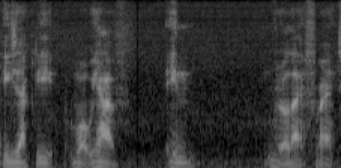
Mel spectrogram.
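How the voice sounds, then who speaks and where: A man's fairly low voice with vocal fry at a moderate pace. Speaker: vlogger pitching an app idea. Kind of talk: casual vlog monologue. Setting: outdoors at night by a barn. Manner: halting, many fillers.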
